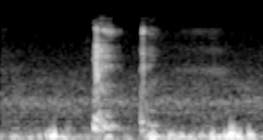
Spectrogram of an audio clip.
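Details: Child gives two short, sharp coughs with quiet room noise around them, just before reciting Surah An-Naba from memory: cough.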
